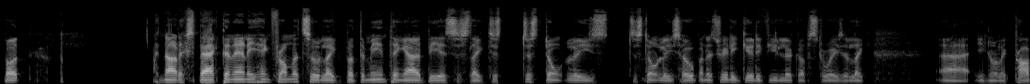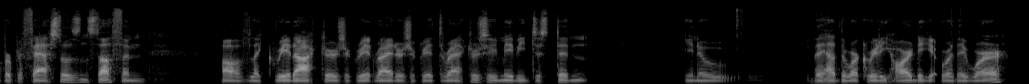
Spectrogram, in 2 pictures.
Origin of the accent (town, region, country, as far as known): Northern Ireland, United Kingdom; moved away as an adult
